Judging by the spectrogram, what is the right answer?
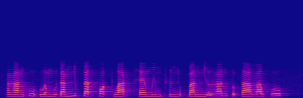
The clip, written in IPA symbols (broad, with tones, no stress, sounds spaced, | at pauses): ɣ a˧˩ ŋ k u˨˦ ʔ u˧˩ ə̯ m u˧˩ ɗ a˨˦ ŋ ɲ ə˦˥ p̚ ɗ a˦˥ t̚ k ɔ˦˥ t̚ k w aː˨˩ k̚ t̪ʰ ɛ˧ m i˨˦ m t̪ʰ ɨ˧ ŋ ə˨˩ p̚ ɓ a˨˦ n ɲ ɨ̰˧˨ ə̯ ɣ a˨˩ n t̪ o̰˧˨ t̪ aː˧ v a˨˦ w k o˨˩ p̚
